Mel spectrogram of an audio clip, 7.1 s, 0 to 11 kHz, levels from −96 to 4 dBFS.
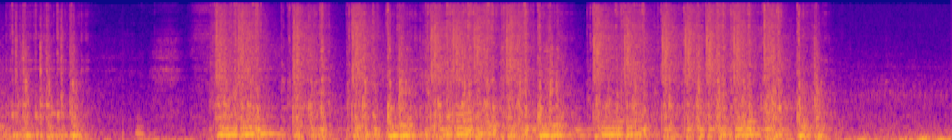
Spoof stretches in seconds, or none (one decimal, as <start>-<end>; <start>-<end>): none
